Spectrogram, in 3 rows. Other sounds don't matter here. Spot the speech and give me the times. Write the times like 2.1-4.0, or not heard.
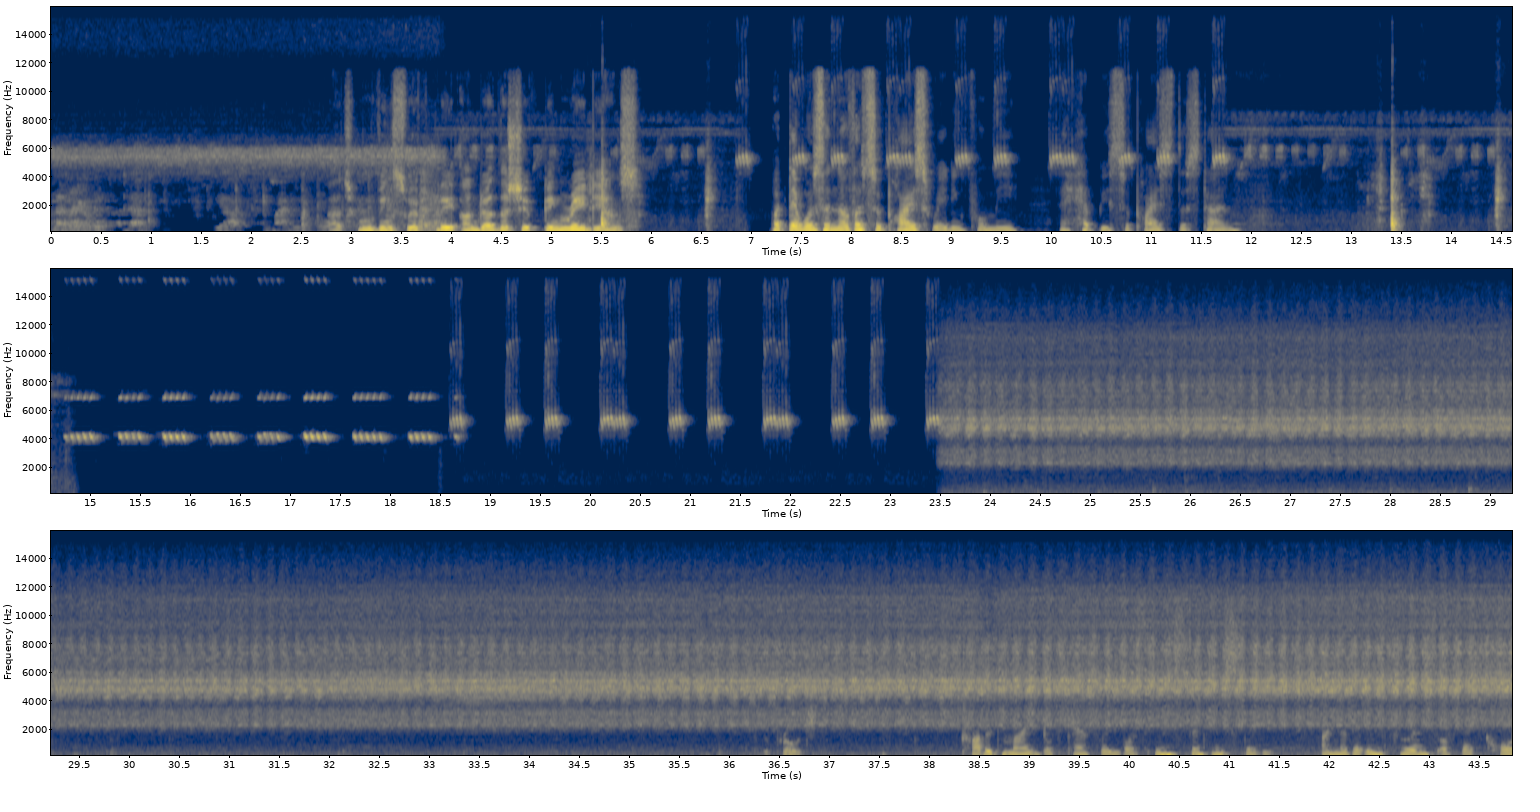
2.8-5.8, 7.2-11.9, 36.4-37.0, 38.3-43.7.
